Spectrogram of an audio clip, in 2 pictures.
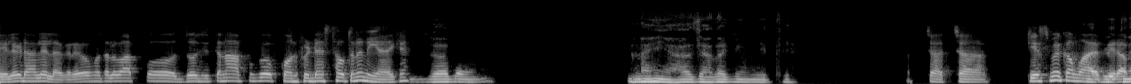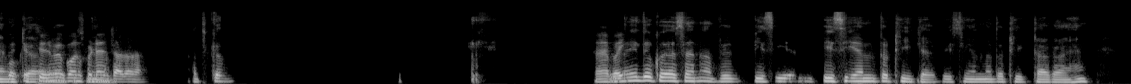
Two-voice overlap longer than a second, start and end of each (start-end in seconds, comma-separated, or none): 10.9-12.5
